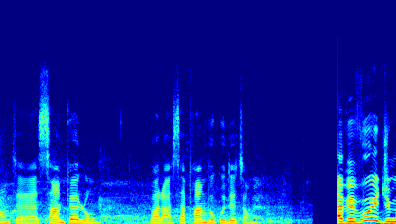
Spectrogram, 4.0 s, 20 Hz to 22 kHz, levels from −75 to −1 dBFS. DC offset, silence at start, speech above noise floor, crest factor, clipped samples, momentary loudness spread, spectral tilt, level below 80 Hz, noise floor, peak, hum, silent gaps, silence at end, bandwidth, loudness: under 0.1%; 0 s; 26 dB; 20 dB; under 0.1%; 21 LU; -4 dB/octave; -50 dBFS; -47 dBFS; -2 dBFS; none; none; 0 s; 16 kHz; -21 LUFS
